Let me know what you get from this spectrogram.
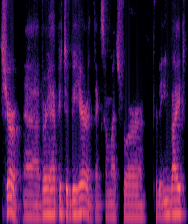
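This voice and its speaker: Israeli-accented man, thirties, halting speech, many fillers, interview guest. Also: medium pitch, fairly even intonation, a little mellow. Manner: hesitant, many fillers and restarts. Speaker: startup CEO guest. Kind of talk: video call interview.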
